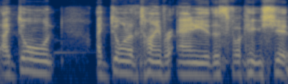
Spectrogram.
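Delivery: put-on disgusted tone. Retelling a character's reaction to the others' friendly drama: imitating a disgusted character. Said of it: "She's just there disgusted by all this".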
